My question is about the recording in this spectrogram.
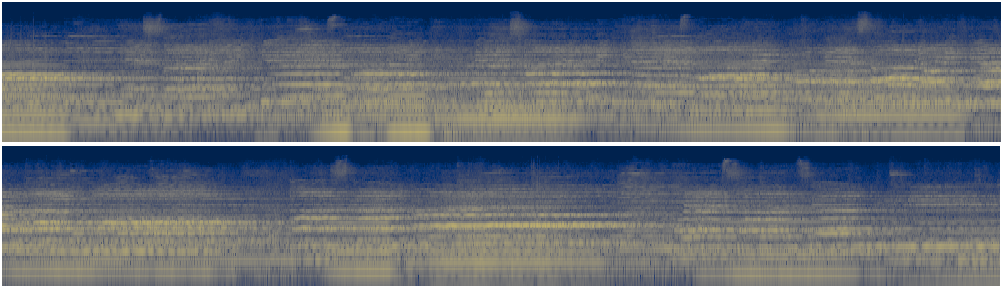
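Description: A choir singing a slow liturgical hymn, several voices holding long notes.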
